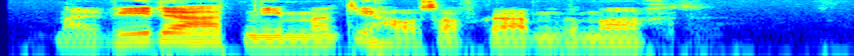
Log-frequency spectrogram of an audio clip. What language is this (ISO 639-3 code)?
deu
